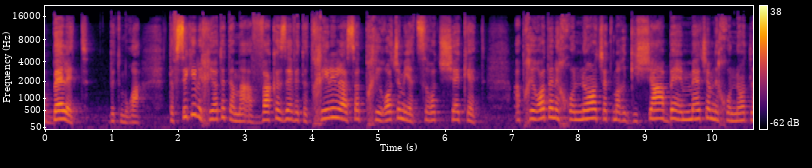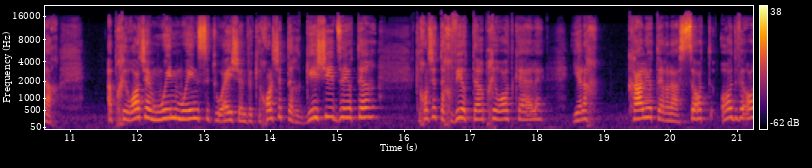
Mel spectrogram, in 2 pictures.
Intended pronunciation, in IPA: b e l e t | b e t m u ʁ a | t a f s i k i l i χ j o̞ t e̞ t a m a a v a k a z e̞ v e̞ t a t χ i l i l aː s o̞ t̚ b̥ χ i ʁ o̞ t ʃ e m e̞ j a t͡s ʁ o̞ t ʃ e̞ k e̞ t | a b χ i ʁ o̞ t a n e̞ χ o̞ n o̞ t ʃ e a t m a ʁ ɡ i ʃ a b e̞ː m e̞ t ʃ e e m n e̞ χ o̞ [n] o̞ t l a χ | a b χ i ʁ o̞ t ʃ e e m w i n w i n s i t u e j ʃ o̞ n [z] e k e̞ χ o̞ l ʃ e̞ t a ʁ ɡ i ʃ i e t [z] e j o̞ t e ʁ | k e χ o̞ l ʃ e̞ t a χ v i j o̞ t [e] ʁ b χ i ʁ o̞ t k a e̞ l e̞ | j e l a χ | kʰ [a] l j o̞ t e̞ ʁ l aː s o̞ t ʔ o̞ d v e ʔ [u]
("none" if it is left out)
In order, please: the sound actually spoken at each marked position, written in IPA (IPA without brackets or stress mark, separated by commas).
n, v, z, e, a, o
